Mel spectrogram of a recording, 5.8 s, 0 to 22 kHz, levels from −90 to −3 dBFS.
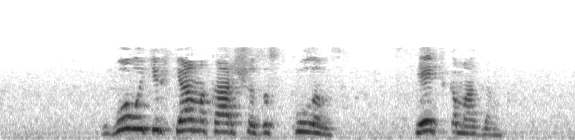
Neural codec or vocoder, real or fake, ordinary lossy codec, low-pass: none; real; MP3, 32 kbps; 5.4 kHz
